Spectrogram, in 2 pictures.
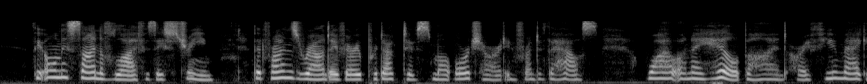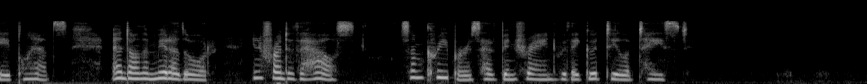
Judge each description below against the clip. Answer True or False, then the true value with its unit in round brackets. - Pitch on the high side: True (245 Hz)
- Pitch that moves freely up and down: False (3.2 semitones)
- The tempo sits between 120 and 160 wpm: False (175 wpm)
